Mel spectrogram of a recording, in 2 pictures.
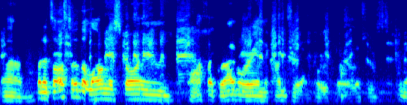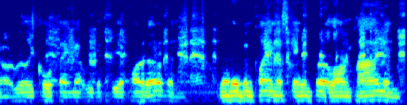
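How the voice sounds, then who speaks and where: A man with an American accent talking in a sports interview as a high school football coach, earnest and enthusiastic. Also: background noise. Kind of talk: sports talk show interview.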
